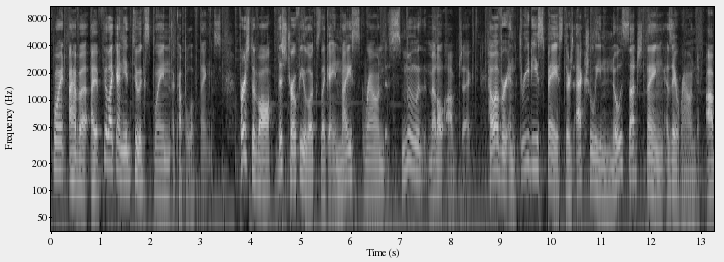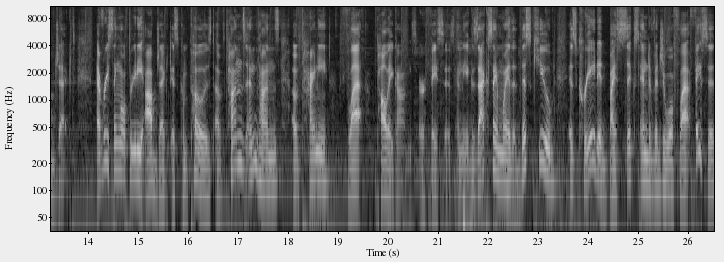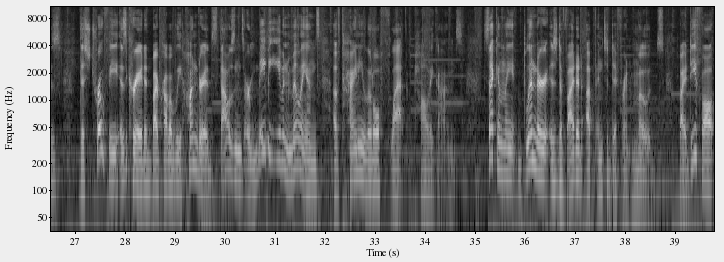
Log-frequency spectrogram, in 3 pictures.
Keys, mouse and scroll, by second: 21.7-22.3 scroll up 1, 22.3-23.2 scroll up 3, 23.2-23.8 middle drag, 25.1-25.7 middle drag, 25.8-27.4 middle drag, 35.2 middle click, 35.7-37.4 scroll down 2, 37.4-38.3 scroll down 1, 38.6-39.4 scroll down 3, 39.4 middle click.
